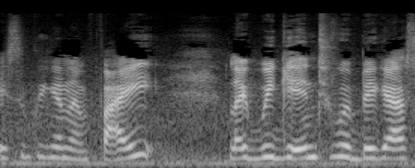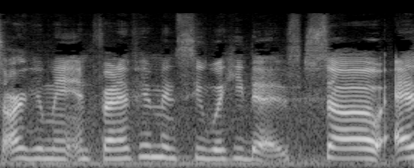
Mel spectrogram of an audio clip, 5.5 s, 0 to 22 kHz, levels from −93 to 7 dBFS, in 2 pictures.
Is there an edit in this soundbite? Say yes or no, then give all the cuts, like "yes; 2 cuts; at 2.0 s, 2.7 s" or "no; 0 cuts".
no; 0 cuts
